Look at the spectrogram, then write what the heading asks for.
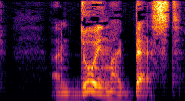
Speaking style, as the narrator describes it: Fuchs snapped

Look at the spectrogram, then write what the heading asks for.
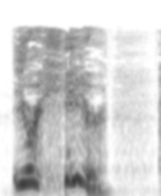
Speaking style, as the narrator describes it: Holly gasped once they came up for air

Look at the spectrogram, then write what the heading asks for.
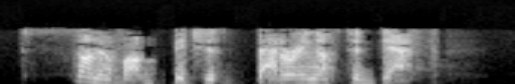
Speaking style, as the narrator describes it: Jaeger growled in between choice curses

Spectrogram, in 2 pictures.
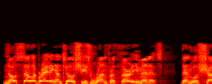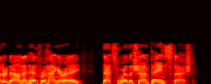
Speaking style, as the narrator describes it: Dan shouted as loudly as he could

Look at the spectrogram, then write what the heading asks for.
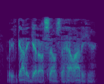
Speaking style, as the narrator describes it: muttering

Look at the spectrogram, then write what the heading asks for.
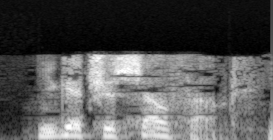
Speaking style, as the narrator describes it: he said icily, remembering the slap she had given him

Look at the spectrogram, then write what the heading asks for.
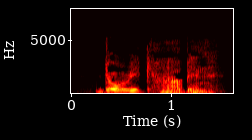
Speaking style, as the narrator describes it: muttered, his chest heaving

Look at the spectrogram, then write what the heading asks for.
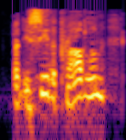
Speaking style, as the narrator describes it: Gray Cloud said, almost pleading

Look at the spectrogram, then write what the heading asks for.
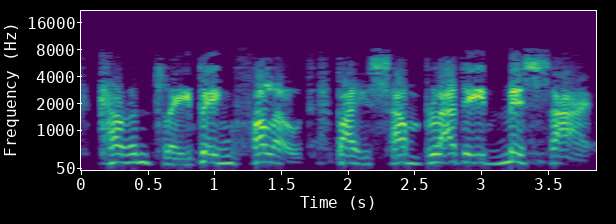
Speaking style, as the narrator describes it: it said loudly

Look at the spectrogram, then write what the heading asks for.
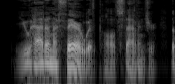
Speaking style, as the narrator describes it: the president murmured

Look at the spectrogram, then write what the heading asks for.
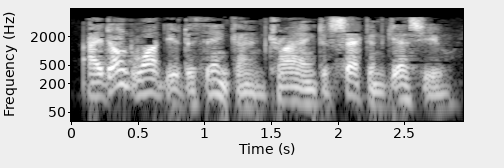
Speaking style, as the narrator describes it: he said

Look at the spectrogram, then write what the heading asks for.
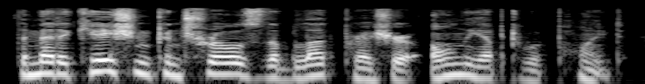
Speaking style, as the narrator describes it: Marguerite said, a little more calmly

